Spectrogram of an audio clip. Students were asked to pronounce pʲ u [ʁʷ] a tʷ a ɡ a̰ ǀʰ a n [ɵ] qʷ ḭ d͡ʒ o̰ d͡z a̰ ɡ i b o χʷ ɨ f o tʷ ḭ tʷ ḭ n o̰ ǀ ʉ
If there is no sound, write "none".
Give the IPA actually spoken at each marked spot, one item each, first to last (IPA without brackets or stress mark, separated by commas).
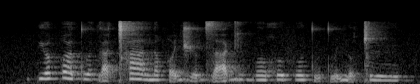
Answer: qʷ, ɵ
